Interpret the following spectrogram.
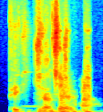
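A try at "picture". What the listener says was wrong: বেশি ভাস করার দরকার নাই। পিকচার, শেষে যে আর ই থাকলে এগুলা হচ্ছে যে মানে মোটামুটি শোয়া সাউন্ডের মতো, এগুলাকে শোয়া সাউন্ড বলে। মানে আইলসা আছে না, আইলসা সাউন্ড বলে, এটা বাংলা ভাষায় আইলসা সাউন্ড, শোয়া সাউন্ড বলে।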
